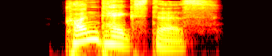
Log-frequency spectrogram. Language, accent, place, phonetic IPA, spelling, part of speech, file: German, Germany, Berlin, [ˈkɔnˌtɛkstəs], Kontextes, noun, De-Kontextes.ogg
- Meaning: genitive of Kontext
